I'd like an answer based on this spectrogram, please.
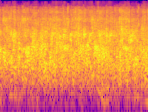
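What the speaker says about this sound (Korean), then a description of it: "박수 한번 주세요" An audience at a lecture on the Diamond Sutra breaks into applause, with dense, even clapping from many people, loud and continuous for a short burst.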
